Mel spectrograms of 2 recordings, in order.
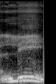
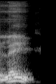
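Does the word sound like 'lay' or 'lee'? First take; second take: lee; lay. First: The word is said with an 'ee' vowel. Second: The word is said with an 'ay' vowel. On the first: This is the English reading of the word. "en inglés se pronuncia Lee" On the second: This is how a Spanish speaker reads the spelling. "para nosotros dice ley"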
